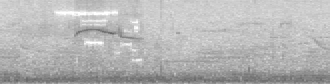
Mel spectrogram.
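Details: A single short slurred whistle from an Eastern wood pewee, rising then gliding downward, heard over a constant low rumble of background noise.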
